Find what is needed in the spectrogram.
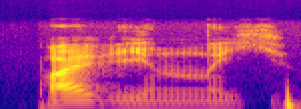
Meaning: guilty
- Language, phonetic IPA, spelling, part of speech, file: Russian, [pɐˈvʲinːɨj], повинный, adjective, Ru-повинный.ogg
